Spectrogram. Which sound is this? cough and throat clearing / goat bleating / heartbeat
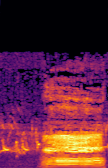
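goat bleating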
